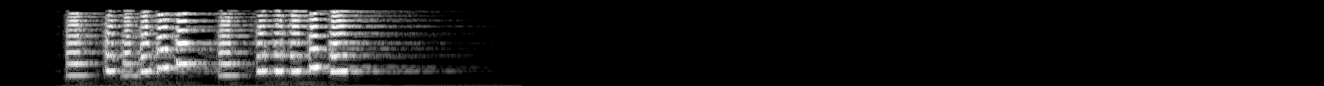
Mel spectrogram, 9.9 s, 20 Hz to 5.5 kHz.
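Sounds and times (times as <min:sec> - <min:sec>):
band playing: 0:00.5 - 0:02.8.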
